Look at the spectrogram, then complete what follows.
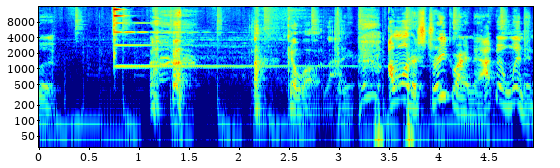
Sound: laughs

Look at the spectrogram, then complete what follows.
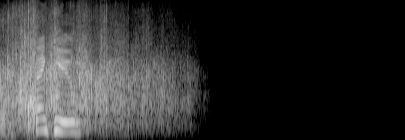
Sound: applause

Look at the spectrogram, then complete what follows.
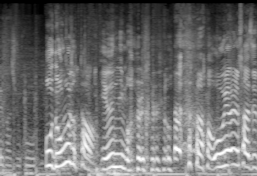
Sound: ending with crying cutely

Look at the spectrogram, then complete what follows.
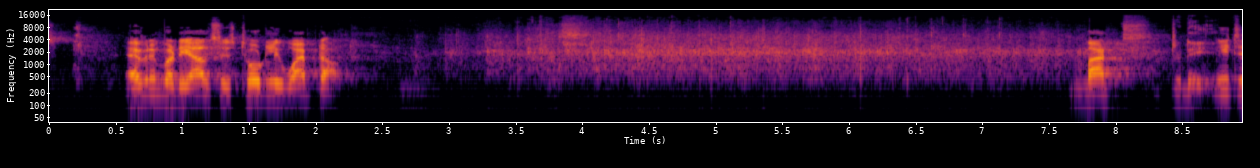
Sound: applause

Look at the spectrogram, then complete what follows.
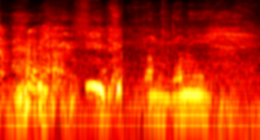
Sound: laughing

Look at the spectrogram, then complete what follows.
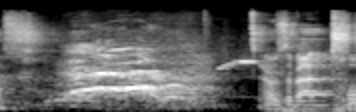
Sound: audience cheering

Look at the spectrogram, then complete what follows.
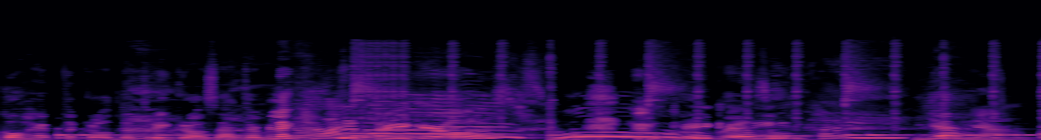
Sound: laughs

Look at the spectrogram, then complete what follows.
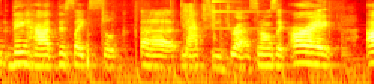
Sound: cash register ringing

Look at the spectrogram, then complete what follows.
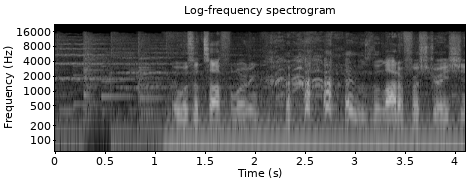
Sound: laughs

